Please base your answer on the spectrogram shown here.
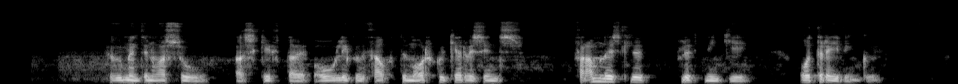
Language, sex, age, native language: Icelandic, male, 20-29, Icelandic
